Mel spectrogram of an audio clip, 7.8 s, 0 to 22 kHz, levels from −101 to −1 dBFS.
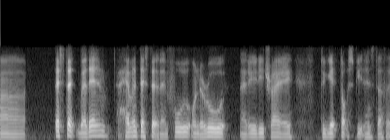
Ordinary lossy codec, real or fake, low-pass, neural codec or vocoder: Opus, 24 kbps; fake; 5.4 kHz; codec, 16 kHz, 0.8 kbps, ZipCodec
